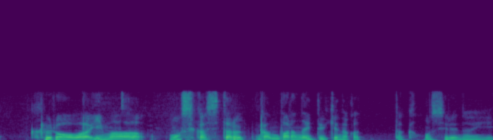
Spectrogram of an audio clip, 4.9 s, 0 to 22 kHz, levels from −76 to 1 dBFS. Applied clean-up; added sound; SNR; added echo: neural mask model Resemble Enhance denoiser.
